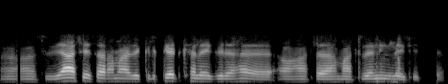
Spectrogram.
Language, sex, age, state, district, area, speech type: Maithili, male, 30-45, Bihar, Saharsa, urban, conversation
